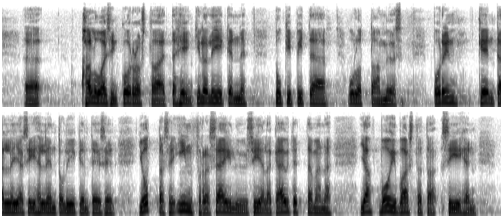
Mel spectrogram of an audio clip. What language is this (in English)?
Finnish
